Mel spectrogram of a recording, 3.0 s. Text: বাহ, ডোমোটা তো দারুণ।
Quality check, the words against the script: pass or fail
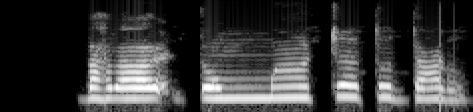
fail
